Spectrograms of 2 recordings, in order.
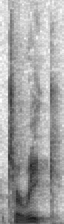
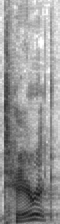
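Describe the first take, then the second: First: Tariq with stress at the end, tuh-REEK; Tariq pronunciation. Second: Tarek with stress up front, TARR-ik; Tarek pronunciation. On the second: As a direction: say Tarek as TARR-ik, short second syllable. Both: Shown as a demonstration. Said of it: "Is it Tarek or Ty-, Tariq?".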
